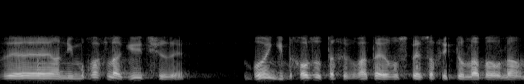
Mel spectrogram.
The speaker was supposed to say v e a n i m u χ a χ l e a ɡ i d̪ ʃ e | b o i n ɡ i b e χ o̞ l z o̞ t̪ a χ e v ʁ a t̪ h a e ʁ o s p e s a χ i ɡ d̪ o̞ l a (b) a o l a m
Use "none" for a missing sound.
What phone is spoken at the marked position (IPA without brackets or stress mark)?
b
